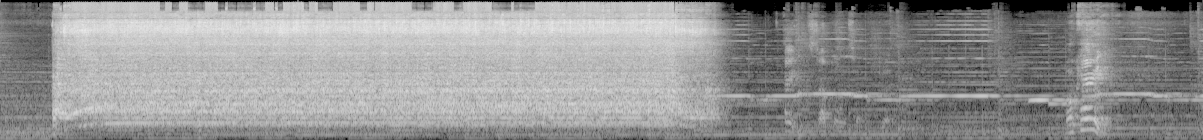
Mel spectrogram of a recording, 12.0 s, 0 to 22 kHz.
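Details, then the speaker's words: Freshly rebuilt Ford flathead V8, first turn-over on the starter with spark plugs removed: fast even starter whir for about six seconds, no compression pulses, spins freely; oil pressure came up to just under 30 psi. Normal cranking with plugs removed. "It runs. Well, it turns over. Yay."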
